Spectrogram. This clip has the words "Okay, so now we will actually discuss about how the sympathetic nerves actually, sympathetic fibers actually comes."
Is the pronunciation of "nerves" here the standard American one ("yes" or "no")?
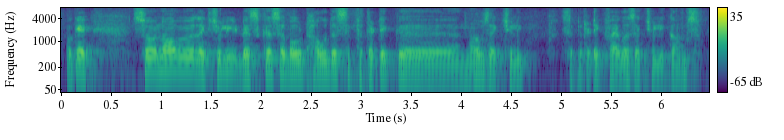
yes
